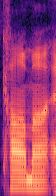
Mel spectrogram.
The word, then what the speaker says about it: Calma: I came across Calma, spelt C A L M A, but as she will always tell you, pronounced karma as in good or bad karma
